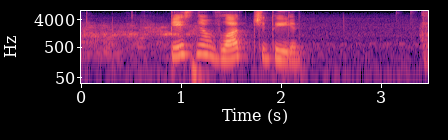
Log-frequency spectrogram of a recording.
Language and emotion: Russian, positive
